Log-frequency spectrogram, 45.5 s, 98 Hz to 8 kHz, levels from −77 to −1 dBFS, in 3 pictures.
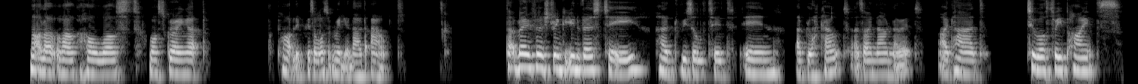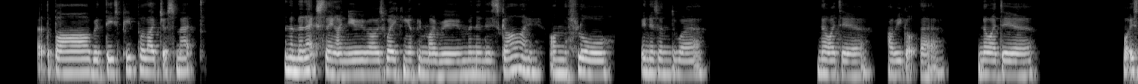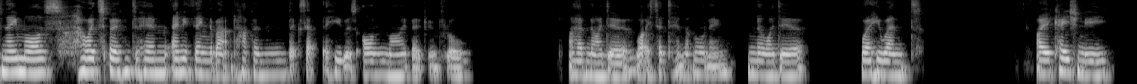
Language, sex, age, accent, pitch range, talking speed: English, female, 30-49, British, 165-190 Hz, 155 wpm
